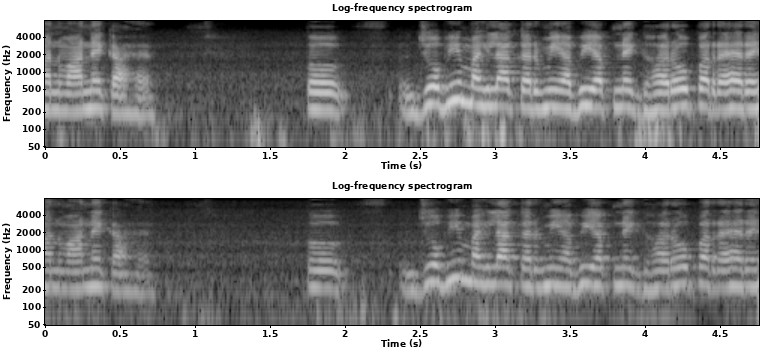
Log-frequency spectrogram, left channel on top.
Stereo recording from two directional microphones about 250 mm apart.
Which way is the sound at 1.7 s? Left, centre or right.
Left.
